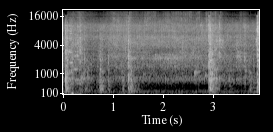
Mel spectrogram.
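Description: Spiced masala with coriander leaves stirred in a pan while making chili chops, with close scraping strokes and soft sizzling, a couple of sharper scrapes standing out over a quiet background.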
